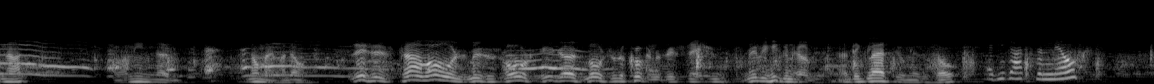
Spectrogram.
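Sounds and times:
baby crying at a frontier station: 0:00.0 - 0:06.6
speech: 0:00.1 - 0:00.4, 0:01.3 - 0:01.9, 0:02.5 - 0:11.1
laughter: 0:03.6 - 0:09.5.

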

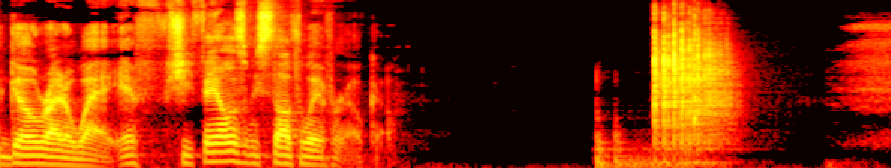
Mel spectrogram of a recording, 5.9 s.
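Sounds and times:
speech: 0:00.0 - 0:02.6
dice rolled across a hard surface: 0:04.3 - 0:05.1.

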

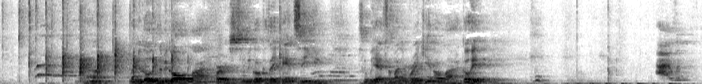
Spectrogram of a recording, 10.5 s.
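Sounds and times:
people clapping: 0:00.0 - 0:03.2
speech: 0:01.4 - 0:07.4.

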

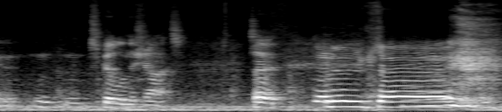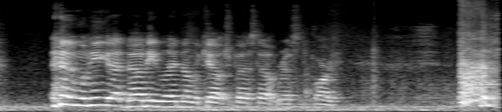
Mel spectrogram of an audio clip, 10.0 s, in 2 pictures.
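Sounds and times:
speech: 0:00.0 - 0:08.6
low quiet hum: 0:00.0 - 0:10.0
person sneezing: 0:09.6 - 0:10.0.

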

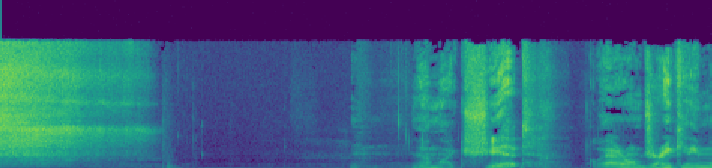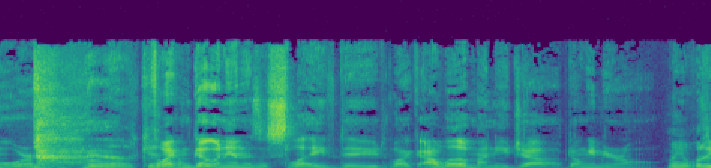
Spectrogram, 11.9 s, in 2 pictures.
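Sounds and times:
person imitating the hiss of a body scanner: 0:00.0 - 0:01.4
speech: 0:03.4 - 0:11.8.

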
